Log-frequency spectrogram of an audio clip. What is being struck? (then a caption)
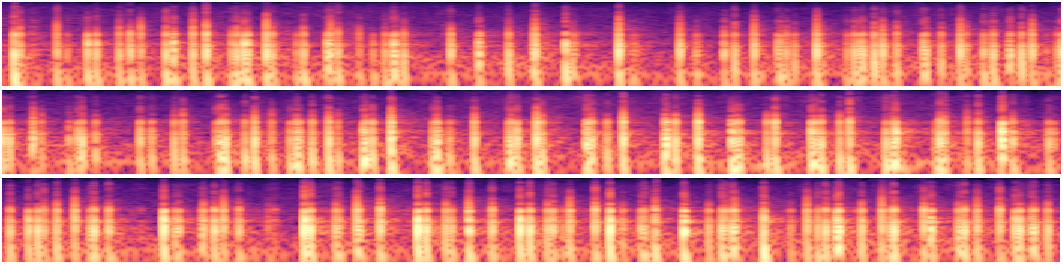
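Hardcover notebook. A small black hardcover notebook, closed and held in both hands, is tapped and scratched with fingertips and nails. The result is a quiet, rapid, continuous stream of short, dry taps with almost no ring. Faint scratchy texture sits underneath, along with a steady mid-range tonal hum.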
